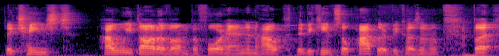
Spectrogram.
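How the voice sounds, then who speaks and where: A man's voice: medium pitch, fairly even intonation, fairly quick, fairly bright tone. A man co-hosting a casual gaming podcast, talking in rambling runs full of fillers and restarts. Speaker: podcast co-host.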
